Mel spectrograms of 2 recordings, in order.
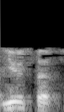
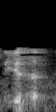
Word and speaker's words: Yusuf: Yusuf. A lot of people say Yosef. That's fine. No, Yusuf.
